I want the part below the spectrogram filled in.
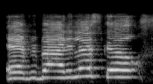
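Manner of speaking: high-pitched, playful call-out ending in laughter; mock rallying call. Rallying everyone to leave, jokingly.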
